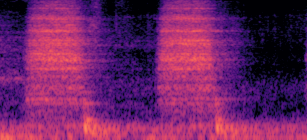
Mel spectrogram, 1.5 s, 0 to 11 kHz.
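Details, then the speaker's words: 2009 VW Golf Mk6 2.0 TDI rear brake after new disc, pads and caliper, caliper bled and piston pushed out by pumping the pedal: disc turned by hand gives soft rhythmic swishing as pads lightly rub; normal drag. "the disc still turns but you can hear the pads rubbing on it that's perfect that's normal"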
